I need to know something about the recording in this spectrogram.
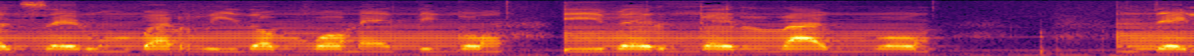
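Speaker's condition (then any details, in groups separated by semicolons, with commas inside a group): Total laryngectomy; esophageal voice or voice prosthesis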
